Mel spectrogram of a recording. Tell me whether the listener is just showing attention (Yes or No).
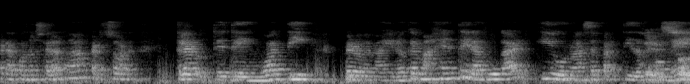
No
